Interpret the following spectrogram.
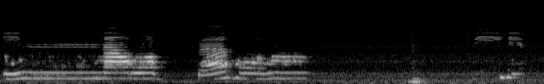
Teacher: یہ میم کو ہم نے لمبا غنہ دے کے پڑھنا ہے کیونکہ آگے با آ رہا ہے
